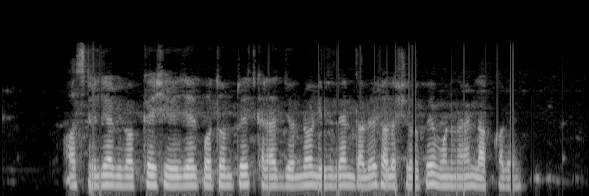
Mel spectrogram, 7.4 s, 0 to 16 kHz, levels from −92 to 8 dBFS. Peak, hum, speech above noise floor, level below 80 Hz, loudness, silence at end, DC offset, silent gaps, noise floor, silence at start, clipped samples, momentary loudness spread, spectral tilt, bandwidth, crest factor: -4 dBFS; none; 55 dB; -52 dBFS; -21 LUFS; 0.65 s; under 0.1%; none; -75 dBFS; 0.85 s; under 0.1%; 7 LU; -7.5 dB/octave; 7.4 kHz; 18 dB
